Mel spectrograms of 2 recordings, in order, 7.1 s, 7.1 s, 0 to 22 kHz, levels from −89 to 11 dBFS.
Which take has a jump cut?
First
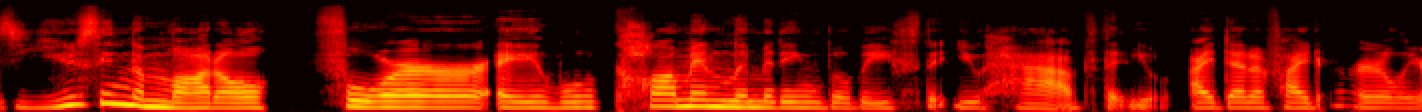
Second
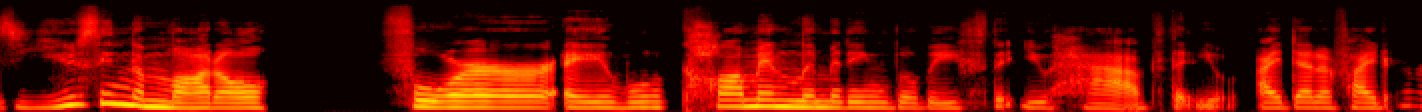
first; 1 cut; at 1.4 s

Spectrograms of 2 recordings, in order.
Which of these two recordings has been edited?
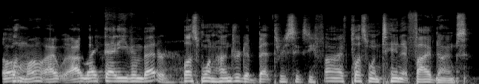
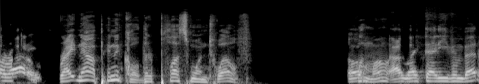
second; 1 cut; at 3.9 s

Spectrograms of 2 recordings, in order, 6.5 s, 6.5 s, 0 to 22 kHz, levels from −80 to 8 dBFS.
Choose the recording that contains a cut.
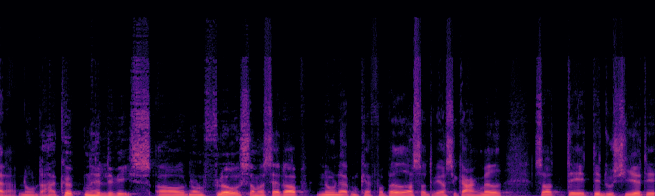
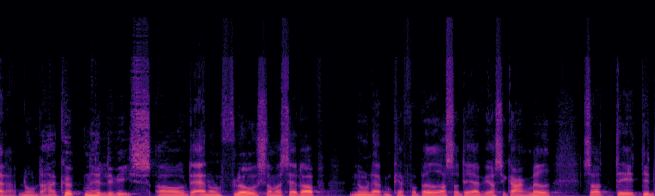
first; 3 cuts; at 1.9 s, 3.1 s, 4.3 s

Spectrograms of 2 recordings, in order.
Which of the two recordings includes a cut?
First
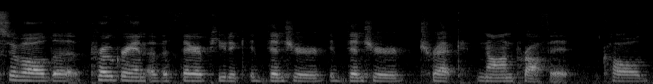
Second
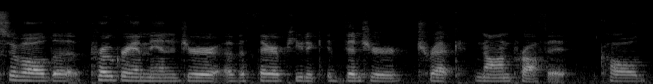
first; 2 cuts; at 1.5 s, 3.3 s

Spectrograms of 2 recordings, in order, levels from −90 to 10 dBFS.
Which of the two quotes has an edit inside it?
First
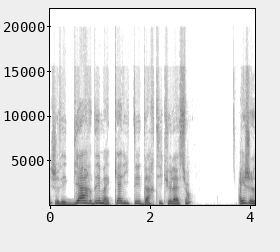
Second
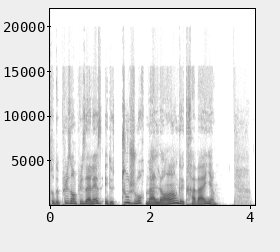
second; 2 cuts; at 1.9 s, 2.7 s

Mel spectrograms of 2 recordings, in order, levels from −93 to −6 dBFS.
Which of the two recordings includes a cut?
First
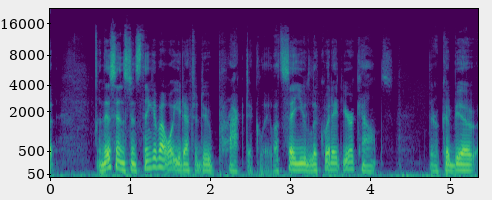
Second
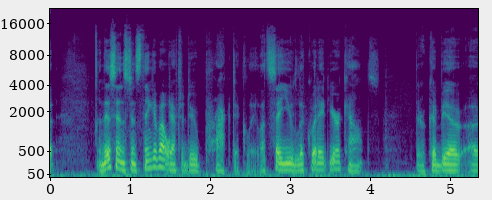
second; 1 cut; at 1.5 s

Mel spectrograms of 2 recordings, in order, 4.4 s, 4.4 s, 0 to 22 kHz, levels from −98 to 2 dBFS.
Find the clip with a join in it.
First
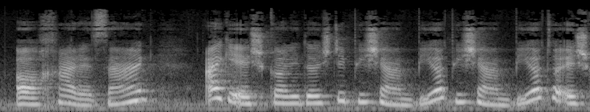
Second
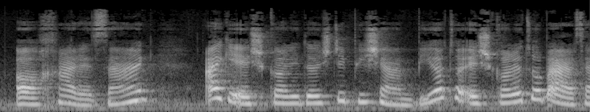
first; 1 cut; at 3.3 s

